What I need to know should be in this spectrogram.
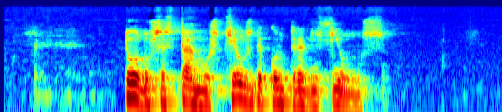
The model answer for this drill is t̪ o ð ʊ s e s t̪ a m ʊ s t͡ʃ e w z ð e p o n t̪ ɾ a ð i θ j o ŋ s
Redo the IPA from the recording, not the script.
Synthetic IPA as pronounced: t̪ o ð ʊ s e s t̪ a m ʊ s t͡ʃ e w z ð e k o n t̪ ɾ a ð i θ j o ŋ s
